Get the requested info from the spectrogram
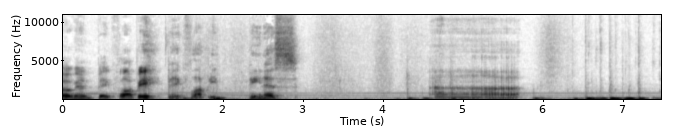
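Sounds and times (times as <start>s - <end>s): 
speech: 0.0s - 3.0s, 4.5s - 6.0s
brief tonal hum: 0.0s - 6.3s
typing on a computer keyboard: 6.3s - 7.4s.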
